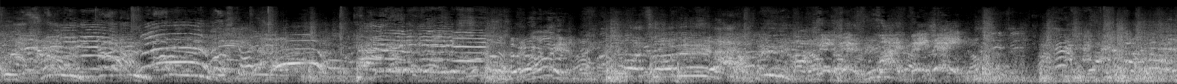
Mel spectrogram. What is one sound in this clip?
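A crowd of men and women shouts and cheers loudly in an echoing hall.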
